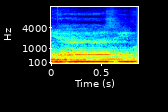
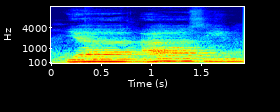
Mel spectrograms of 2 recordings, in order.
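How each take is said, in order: First: It is said smoothly as one word. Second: It is split into two words, long a. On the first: The speaker calls it right. "pokoknya Yasin" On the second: The speaker calls it wrong. "Yasin pakai Latin kan A-nya panjang"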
